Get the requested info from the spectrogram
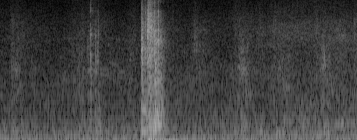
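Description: A door shutting with a single short, loud thud about two seconds in, with a few faint taps around it.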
